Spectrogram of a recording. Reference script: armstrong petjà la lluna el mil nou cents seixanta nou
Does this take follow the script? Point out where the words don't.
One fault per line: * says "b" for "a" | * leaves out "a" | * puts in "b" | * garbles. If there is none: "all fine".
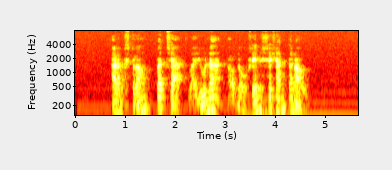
* leaves out "mil"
